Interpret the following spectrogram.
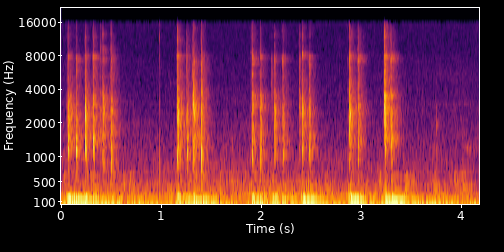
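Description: Computer keyboard being typed on: several short runs of quick keystrokes with brief pauses between them.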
